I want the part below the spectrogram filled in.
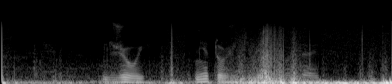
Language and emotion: Russian, sad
